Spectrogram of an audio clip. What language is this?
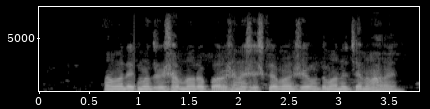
Bangla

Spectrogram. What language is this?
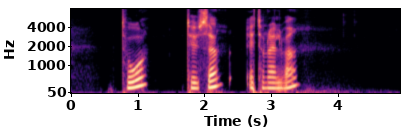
Swedish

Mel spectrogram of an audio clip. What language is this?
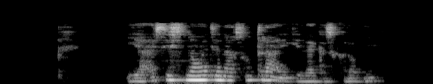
Western Frisian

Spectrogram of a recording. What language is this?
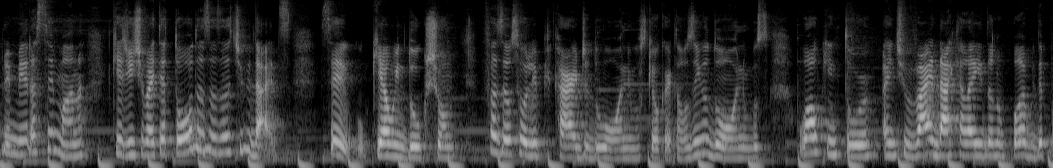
Portuguese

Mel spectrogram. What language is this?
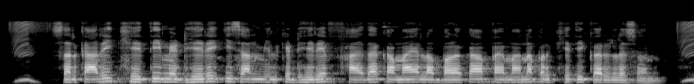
Bhojpuri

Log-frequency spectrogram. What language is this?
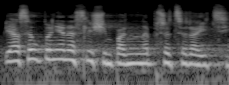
Czech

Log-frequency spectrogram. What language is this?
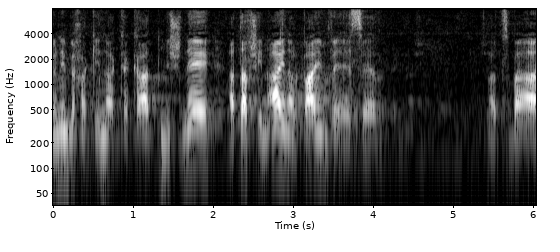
Hebrew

